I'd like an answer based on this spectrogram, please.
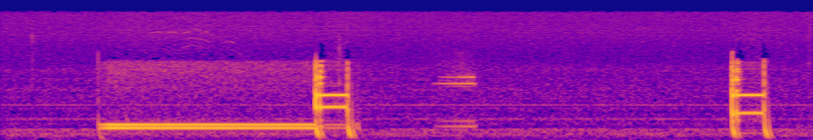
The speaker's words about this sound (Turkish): Bak şimdi arıyorum.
